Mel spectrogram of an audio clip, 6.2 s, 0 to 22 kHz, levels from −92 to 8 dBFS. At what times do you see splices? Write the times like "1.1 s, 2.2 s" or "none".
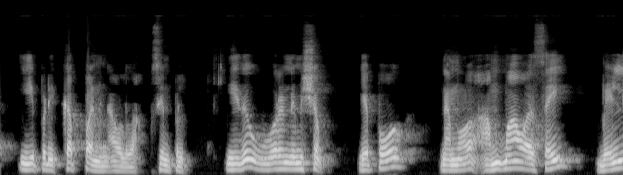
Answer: none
